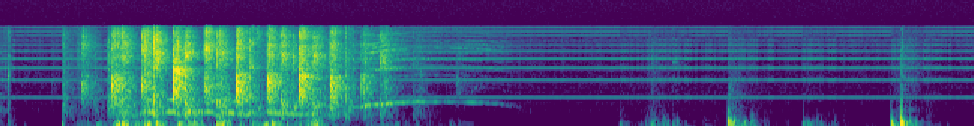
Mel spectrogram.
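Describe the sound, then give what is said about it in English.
A short burst of audience applause for a comedian being introduced swells for about three seconds and then fades, followed by a few scattered thumps and knocks. “let's give a big round of applause for Mark Palchik”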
